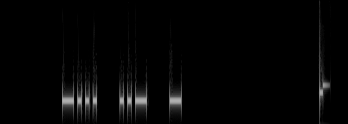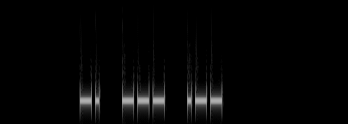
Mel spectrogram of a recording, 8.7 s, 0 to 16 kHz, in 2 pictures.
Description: Morse code, heard as a keyed tone, about 25 wpm, spaced as for 18 wpm, 700 Hz. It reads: BUT NOW
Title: 2x Character Spacing - Top 200 Words - 25wpm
